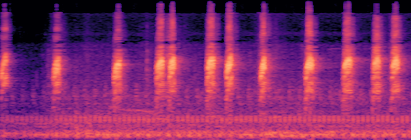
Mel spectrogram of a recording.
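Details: Sooty-headed bulbul giving a steady series of loud, clear chirps, some doubled, spaced about every third of a second, over a soft constant background hum.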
